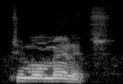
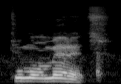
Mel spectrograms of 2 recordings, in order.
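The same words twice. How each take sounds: The two takes are said the same way.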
